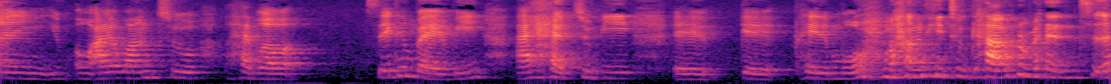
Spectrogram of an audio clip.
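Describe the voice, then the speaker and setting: A woman with a Chinese accent at a very slow pace, fairly high in pitch, with ordinary pitch variation, noticeable background noise and audible room echo. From China. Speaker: language school staff. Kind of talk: casual interview. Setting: on camera. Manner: halting.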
